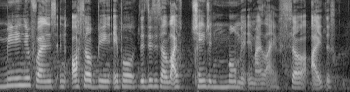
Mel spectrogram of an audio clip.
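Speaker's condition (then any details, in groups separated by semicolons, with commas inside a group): Down syndrome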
